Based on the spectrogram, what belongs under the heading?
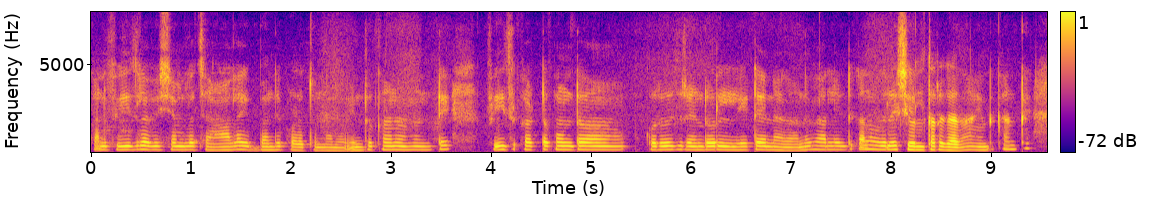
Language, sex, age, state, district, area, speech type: Telugu, female, 30-45, Telangana, Hanamkonda, rural, spontaneous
